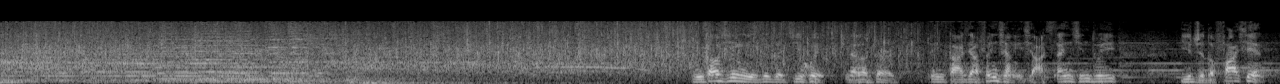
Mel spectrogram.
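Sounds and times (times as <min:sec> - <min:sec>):
audience applause: 0:00.0 - 0:10.0
speech: 0:07.0 - 0:12.8.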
